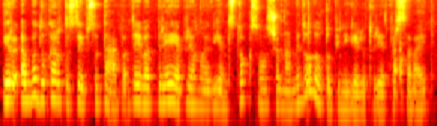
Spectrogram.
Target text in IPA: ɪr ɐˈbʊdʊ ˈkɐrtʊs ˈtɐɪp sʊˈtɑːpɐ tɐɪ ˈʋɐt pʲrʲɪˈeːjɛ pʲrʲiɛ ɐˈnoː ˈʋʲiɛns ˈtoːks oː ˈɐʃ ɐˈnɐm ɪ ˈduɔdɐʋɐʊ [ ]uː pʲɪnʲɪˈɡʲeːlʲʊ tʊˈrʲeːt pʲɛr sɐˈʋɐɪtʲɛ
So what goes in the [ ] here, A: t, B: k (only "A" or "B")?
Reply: A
